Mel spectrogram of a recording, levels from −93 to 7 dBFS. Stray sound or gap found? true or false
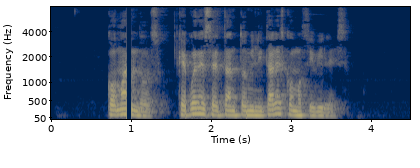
true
